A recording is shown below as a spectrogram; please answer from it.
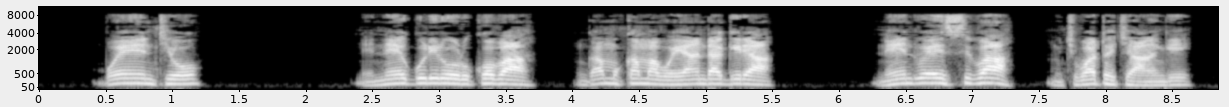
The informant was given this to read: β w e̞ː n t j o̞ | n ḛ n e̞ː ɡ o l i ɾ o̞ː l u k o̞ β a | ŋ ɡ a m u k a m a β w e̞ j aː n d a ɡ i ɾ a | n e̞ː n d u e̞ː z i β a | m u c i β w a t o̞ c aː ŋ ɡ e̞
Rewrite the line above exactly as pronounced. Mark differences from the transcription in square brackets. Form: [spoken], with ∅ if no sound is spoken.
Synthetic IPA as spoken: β w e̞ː n t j o̞ | n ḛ n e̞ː ɡ [u] l i ɾ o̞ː l u k o̞ β a | ŋ ɡ a m u k a m a β w e̞ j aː n d a ɡ i ɾ a | n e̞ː n d [w] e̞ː [s] i β a | m u c i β w a t o̞ c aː ŋ ɡ e̞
